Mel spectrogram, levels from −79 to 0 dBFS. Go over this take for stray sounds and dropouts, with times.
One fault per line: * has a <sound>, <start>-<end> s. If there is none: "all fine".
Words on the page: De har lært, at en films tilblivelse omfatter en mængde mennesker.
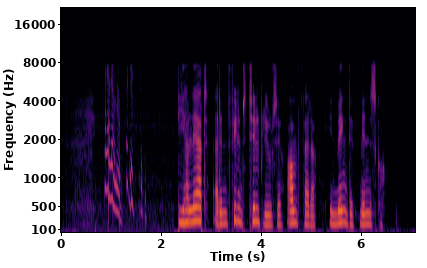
* has a chirp, 0.9-1.8 s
